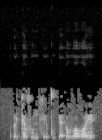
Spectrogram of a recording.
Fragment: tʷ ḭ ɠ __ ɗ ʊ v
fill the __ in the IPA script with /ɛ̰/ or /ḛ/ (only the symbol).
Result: ɛ̰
